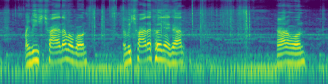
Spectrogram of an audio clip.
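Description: A man's voice making three drawn-out, wavering vocal sounds that rise and fall in pitch, over a steady low rumble.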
